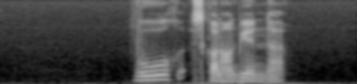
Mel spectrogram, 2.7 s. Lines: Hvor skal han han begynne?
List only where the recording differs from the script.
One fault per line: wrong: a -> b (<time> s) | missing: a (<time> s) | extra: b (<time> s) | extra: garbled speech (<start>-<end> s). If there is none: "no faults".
missing: han (1.8 s)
